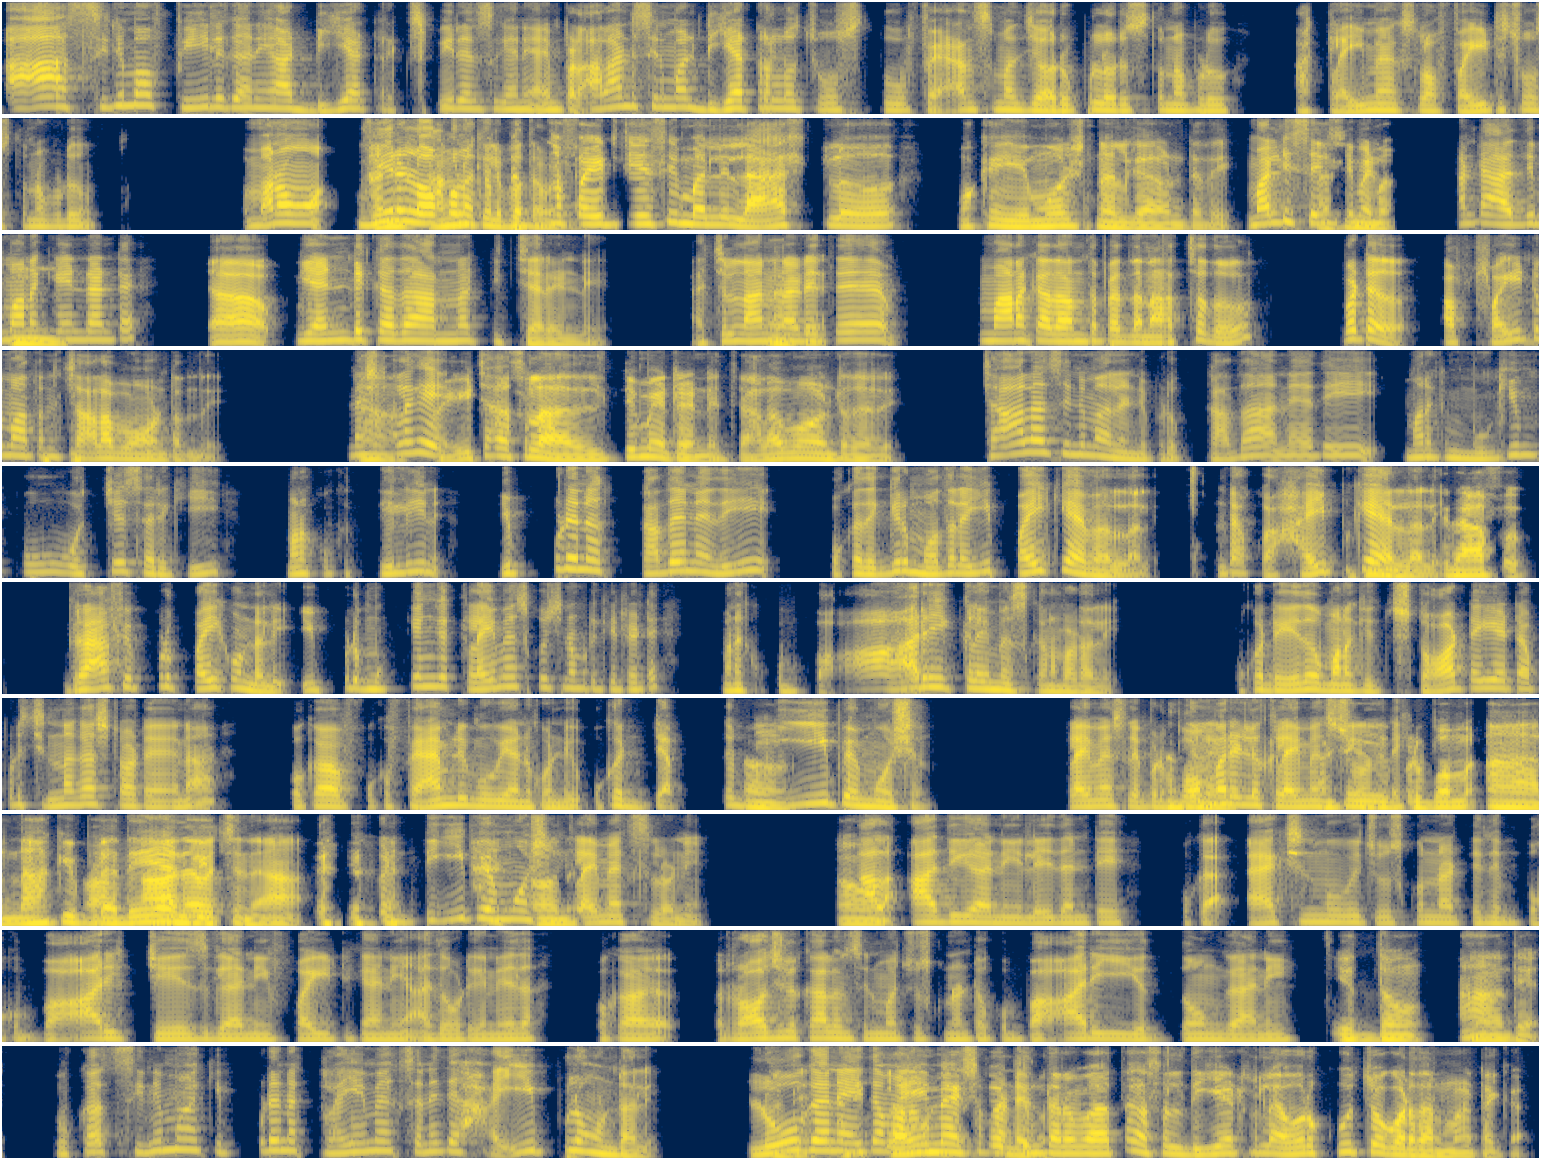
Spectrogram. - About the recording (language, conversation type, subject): Telugu, podcast, సినిమా ముగింపు బాగుంటే ప్రేక్షకులపై సినిమా మొత్తం ప్రభావం ఎలా మారుతుంది?
- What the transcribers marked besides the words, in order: in English: "ఫీల్"; in English: "థియేటర్ ఎక్స్పీరియన్స్"; in English: "థియేటర్‌లో"; in English: "ఫ్యాన్స్"; in English: "క్లైమాక్స్‌లో"; in English: "అండ్"; in English: "ఫైట్"; in English: "లాస్ట్‌లో"; in English: "ఎమోషనల్‌గా"; in English: "సెంటిమెంట్"; in English: "ఎండ్"; in English: "యాక్చుల్"; in English: "బట్"; in English: "ఫైట్"; chuckle; in English: "నెక్స్ట్"; in English: "ఫైట్"; in English: "అల్టిమెట్"; lip smack; in English: "హైప్‌కే"; in English: "గ్రాఫ్"; in English: "క్లైమాక్స్"; stressed: "భారీ"; in English: "క్లైమాక్స్"; in English: "స్టార్ట్"; in English: "స్టార్ట్"; in English: "ఫ్యామిలీ మూవీ"; in English: "డెప్త్ డీప్ ఎమోషన్. క్లైమాక్స్‌లో"; stressed: "డీప్ ఎమోషన్"; in English: "క్లైమాక్స్"; in English: "డీప్ ఎమోషన్ క్లైమాక్స్‌లోని"; stressed: "డీప్"; chuckle; in English: "యాక్షన్ మూవీ"; stressed: "భారీ"; in English: "చేస్"; in English: "ఫైట్"; in English: "క్లైమాక్స్"; in English: "హైప్‌లో"; in English: "లో"; in English: "డిసప్పోయింట్"; in English: "క్లైమాక్స్"; in English: "థియేటర్‌లో"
